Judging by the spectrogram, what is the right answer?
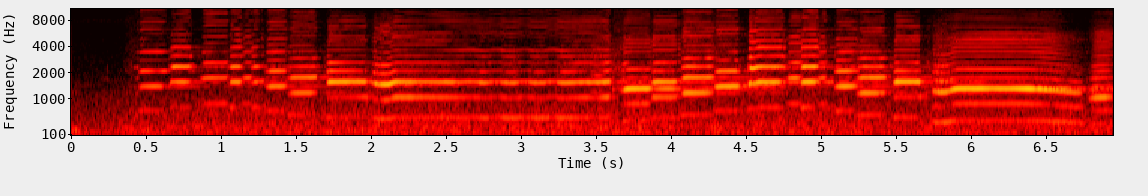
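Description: Soundtrack music: a harmonica playing a slow melody of held notes with a slight bend, beginning a moment in.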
